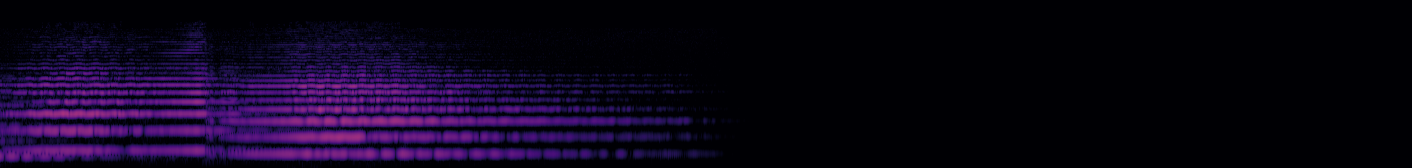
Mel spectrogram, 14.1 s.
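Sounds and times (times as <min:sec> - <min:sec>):
slow expressive cello solo: 0:00.0 - 0:07.0.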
